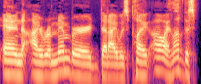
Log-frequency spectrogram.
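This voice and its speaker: A middle-aged American man chatting casually as a podcast guest, reminiscing in a halting way. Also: medium pitch, no room sound, studio quality.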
